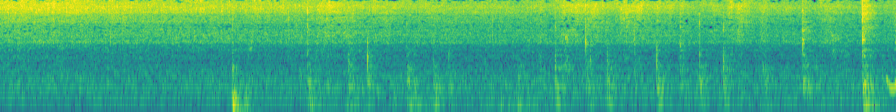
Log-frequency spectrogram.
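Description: Diced chicken sizzling in a nonstick frying pan with soy sauce just added, stirred with a wooden spatula that scrapes and clicks against the pan. There is a dull thump about three seconds in and a sharp tap near the end.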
